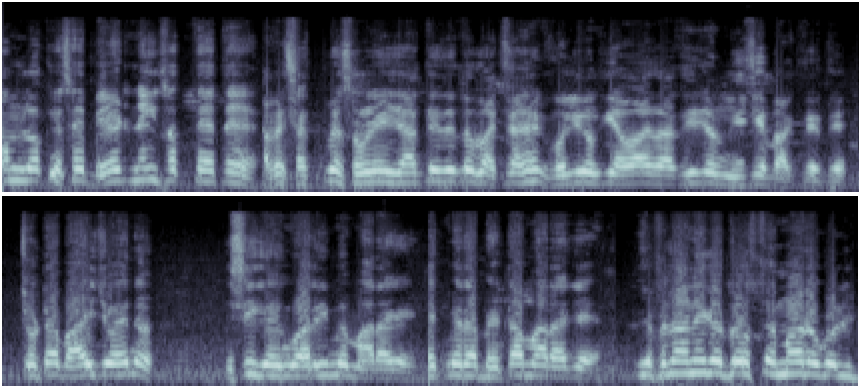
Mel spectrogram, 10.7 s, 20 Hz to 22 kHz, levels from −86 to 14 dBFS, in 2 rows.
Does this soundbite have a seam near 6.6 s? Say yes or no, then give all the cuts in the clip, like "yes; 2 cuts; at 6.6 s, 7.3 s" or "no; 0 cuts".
no; 4 cuts; at 1.6 s, 5.4 s, 8.0 s, 9.2 s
